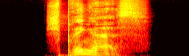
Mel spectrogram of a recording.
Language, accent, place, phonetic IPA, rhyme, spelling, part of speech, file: German, Germany, Berlin, [ˈʃpʁɪŋɐs], -ɪŋɐs, Springers, noun, De-Springers.ogg
- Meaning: genitive singular of Springer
